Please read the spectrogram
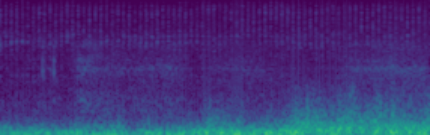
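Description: Tyres of an SE Bikes Flyer bicycle rolling on asphalt as it coasts, with a steady low rumble of wind on the microphone.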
